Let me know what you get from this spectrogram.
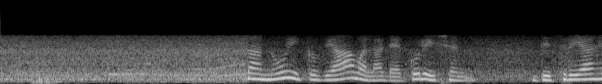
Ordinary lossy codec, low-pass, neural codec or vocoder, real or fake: AAC, 16 kbps; 7.2 kHz; none; real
